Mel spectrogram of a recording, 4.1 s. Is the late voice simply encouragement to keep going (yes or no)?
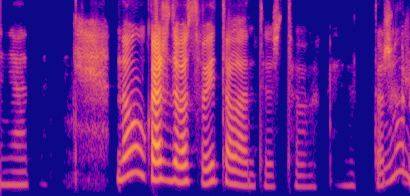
no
